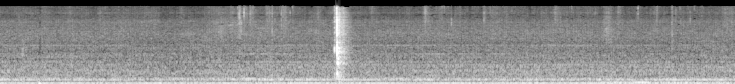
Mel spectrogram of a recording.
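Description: Steady low hum of an electric hot pot simmering a pot of sour soup, with one sharp click about three and a half seconds in.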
